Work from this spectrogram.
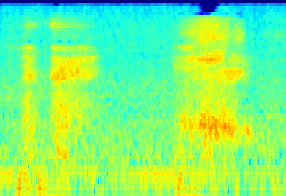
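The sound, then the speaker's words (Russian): A person sneezes during a live radio conversation, producing two sharp, breathy bursts separated by a short pause. “Ой, прошу прощения, что-то у меня сегодня. Не думали, что будете так часто чихать в эфире.”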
